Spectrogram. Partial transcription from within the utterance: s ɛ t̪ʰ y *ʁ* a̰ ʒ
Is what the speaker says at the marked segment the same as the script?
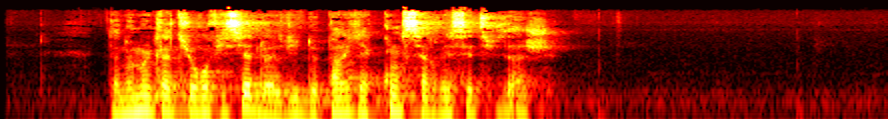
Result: no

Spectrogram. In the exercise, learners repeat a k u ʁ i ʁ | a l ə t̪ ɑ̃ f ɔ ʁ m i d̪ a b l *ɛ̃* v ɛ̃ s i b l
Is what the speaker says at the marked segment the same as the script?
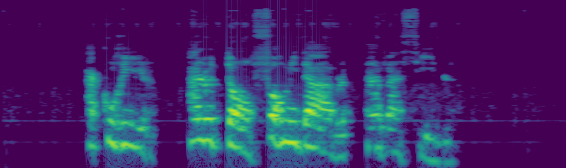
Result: yes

